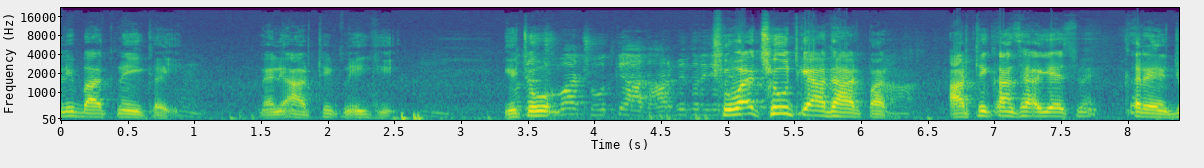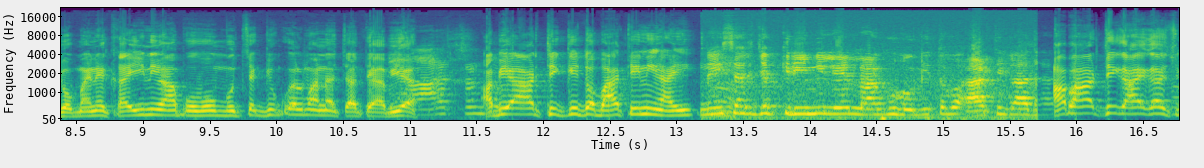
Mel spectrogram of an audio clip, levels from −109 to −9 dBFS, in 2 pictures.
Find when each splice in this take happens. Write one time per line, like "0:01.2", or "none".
none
